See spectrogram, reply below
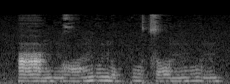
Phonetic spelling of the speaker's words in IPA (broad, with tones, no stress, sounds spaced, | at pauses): aː˨ ŋ u˨ ŋ ɣ ɔ˨˦ ŋ u˦ n u˨ p u˦˨ t͡s oː˦ n ŋ u˦˨ n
